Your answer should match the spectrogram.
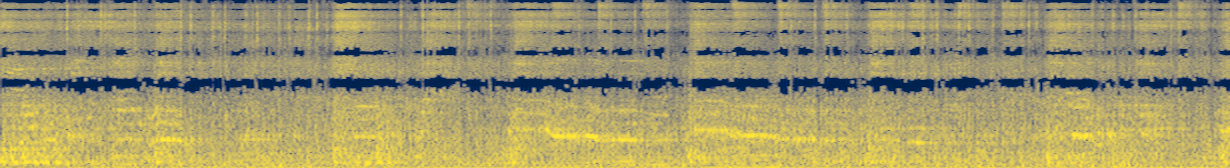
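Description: A metalcore band playing live and loud, with a sung vocal line over guitars and a drum kit, continuous throughout.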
